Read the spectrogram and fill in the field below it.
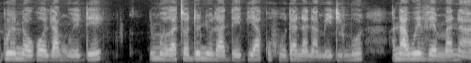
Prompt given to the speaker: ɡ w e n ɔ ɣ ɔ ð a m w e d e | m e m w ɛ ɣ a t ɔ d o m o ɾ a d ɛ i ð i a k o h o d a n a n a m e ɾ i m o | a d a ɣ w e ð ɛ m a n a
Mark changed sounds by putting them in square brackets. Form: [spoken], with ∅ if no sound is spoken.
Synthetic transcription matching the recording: ɡ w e n ɔ ɣ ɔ ð a m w e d e | [n] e m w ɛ ɣ a t ɔ d o [ɲ] o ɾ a d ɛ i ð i a k o h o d a n a n a m e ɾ i m o | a [n] a ɣ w e ð ɛ m a n a

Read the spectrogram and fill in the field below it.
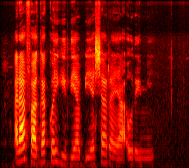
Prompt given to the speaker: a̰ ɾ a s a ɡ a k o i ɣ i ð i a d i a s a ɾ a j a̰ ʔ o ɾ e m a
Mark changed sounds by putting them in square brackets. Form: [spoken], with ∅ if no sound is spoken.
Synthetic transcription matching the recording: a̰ ɾ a [f] a ɡ a k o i ɣ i ð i a [b] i a [ʃ] a ɾ a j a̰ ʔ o ɾ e m [i]

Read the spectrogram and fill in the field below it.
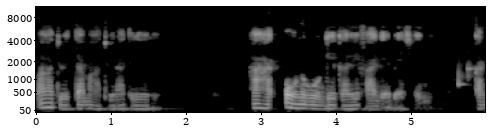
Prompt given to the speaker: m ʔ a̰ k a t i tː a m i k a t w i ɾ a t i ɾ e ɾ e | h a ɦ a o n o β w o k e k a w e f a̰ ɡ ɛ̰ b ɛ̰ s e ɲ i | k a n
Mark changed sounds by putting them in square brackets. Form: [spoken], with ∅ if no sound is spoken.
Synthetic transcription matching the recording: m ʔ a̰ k a t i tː a m [a] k a t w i ɾ a t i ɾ e ɾ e | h a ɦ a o n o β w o [ɡ] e k a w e f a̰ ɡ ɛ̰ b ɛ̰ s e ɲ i | k a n

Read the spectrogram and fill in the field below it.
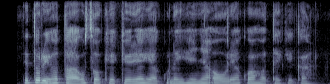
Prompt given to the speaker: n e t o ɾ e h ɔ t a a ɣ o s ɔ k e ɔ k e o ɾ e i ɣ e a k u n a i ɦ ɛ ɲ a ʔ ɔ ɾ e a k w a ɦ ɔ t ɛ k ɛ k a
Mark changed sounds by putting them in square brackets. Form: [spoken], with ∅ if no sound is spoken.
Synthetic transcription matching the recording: n e t o ɾ e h ɔ t a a ɣ o s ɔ k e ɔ k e o ɾ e [a] ɣ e a k u n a i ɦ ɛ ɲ a ʔ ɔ ɾ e a k w a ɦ ɔ t ɛ k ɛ k a

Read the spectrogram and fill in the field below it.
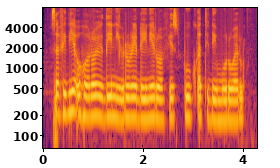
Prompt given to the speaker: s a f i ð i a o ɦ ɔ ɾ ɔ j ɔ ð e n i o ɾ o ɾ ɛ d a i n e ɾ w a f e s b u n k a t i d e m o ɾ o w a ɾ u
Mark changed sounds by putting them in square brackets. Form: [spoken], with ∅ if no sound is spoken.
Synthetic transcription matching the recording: s a f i ð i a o ɦ ɔ ɾ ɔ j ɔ ð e n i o ɾ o ɾ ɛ d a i n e ɾ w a f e s b u [∅] k a t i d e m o ɾ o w a ɾ u

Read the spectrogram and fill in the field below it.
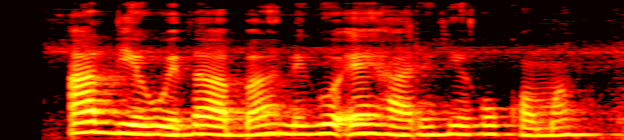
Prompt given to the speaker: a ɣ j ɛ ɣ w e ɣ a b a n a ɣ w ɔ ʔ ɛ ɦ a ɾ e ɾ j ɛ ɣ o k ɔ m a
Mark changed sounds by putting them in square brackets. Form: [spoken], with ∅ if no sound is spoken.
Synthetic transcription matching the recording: a [ð] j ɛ ɣ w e [ð] a b a n [e] ɣ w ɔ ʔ ɛ ɦ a ɾ e ɾ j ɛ ɣ o k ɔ m a

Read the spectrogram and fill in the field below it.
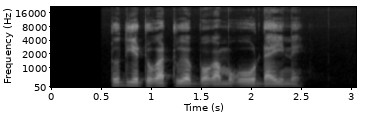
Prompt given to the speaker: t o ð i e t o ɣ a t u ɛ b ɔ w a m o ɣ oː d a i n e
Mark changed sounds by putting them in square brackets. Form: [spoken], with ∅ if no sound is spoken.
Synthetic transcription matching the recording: t o ð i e t o ɣ a t u ɛ b ɔ [ɣ] a m o ɣ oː d a i n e

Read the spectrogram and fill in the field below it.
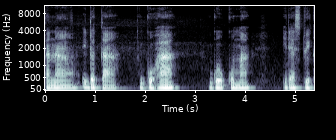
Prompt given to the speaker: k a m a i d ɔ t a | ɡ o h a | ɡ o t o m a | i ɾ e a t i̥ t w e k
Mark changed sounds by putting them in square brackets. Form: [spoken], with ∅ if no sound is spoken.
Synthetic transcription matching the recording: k a [n] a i d ɔ t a | ɡ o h a | ɡ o [k] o m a | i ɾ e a [s] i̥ t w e k

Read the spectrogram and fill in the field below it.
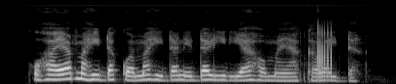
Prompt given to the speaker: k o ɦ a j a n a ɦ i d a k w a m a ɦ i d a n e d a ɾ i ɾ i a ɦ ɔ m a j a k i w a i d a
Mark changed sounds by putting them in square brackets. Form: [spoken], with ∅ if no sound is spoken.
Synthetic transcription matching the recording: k o ɦ a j a [m] a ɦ i d a k w a m a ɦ i d a n e d a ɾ i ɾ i a ɦ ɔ m a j a k [a] w a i d a

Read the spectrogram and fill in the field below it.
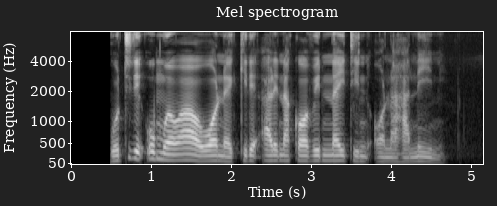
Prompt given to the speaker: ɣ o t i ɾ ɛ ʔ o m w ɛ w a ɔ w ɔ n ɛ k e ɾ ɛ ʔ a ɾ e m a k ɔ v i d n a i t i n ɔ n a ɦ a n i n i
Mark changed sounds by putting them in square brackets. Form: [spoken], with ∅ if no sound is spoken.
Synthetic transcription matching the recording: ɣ o t i ɾ [e] ʔ o m w ɛ w a ɔ w ɔ n ɛ k [i] ɾ ɛ ʔ a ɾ e [n] a k ɔ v i d n a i t i n ɔ n a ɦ a n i n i

